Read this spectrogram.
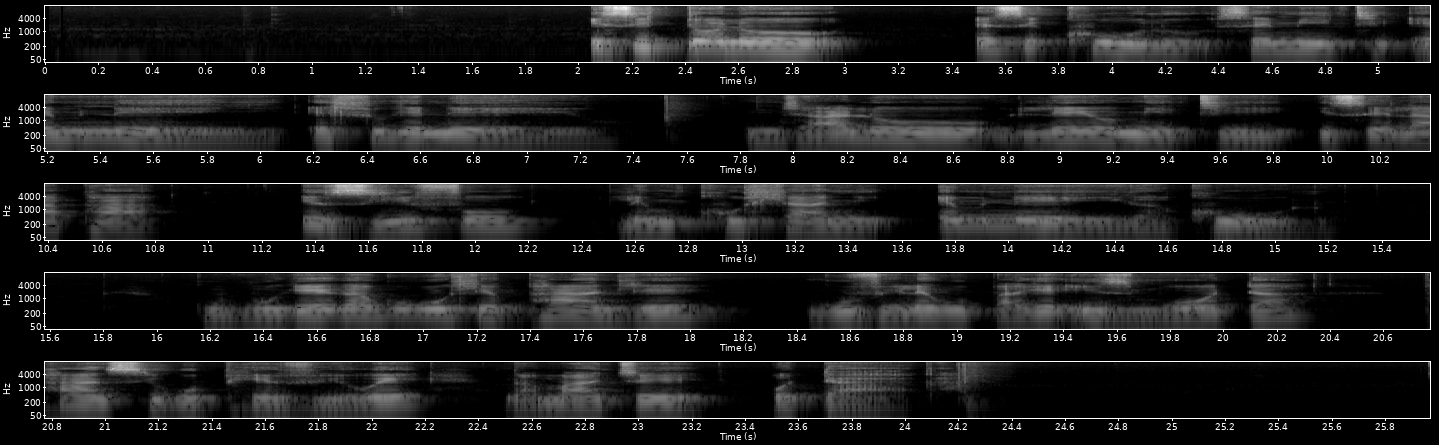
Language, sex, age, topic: North Ndebele, male, 50+, health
